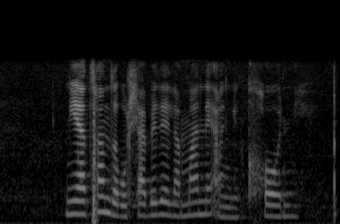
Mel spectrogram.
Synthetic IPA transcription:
ŋijat͡sʰand͡zʱak̬uɬaɓɛlɛlamanɛʔaŋikʰɔːni

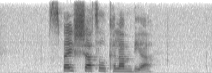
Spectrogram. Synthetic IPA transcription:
spesʃatʰəl̩ˠkʰəlãmbiə

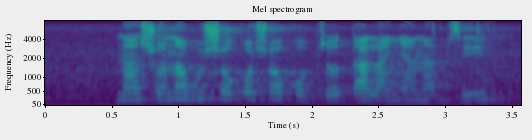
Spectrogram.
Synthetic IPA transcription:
naʂɔnaβuʃɔkɔʃɔkʼɔb͡ʐɔtalaɲanab͡ʐi

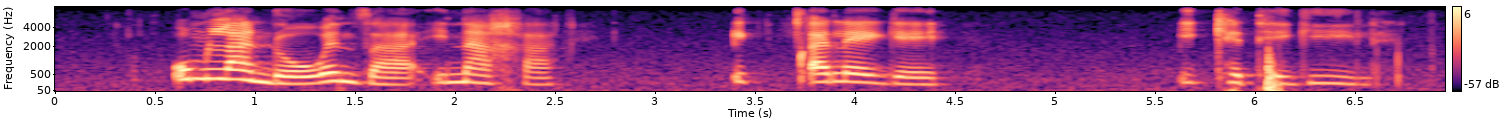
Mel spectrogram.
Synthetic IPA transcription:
um̩landʱɔwɛnd͡zʱaʔinaxa | iǀalɛk̬ɛ | ikʰɛtʰek̬iːlɛ

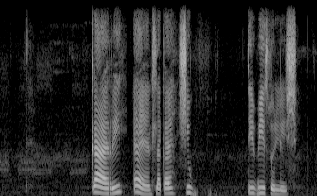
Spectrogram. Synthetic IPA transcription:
kar̤i | ɛɦɛnɬakaʃi | tʼiβisɔleːʃi̥

